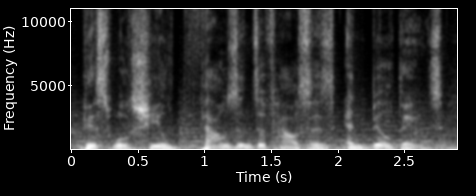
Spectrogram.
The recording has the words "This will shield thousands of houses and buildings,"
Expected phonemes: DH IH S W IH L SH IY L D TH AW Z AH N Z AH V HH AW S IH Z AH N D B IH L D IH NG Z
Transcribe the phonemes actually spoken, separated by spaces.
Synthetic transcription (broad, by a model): DH IH S W IH L SH IY L D TH AW Z AH N Z AH V HH AW S IH Z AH N B IH L D IH NG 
